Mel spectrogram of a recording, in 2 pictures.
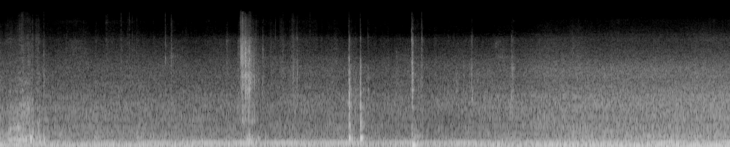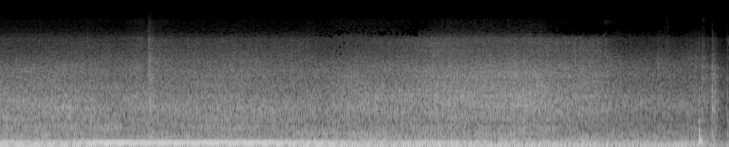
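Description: A farm machine's diesel engine running steadily, growing louder in the middle and easing off towards the end. A few short sharp knocks sound over it about four, six and seven seconds in.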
